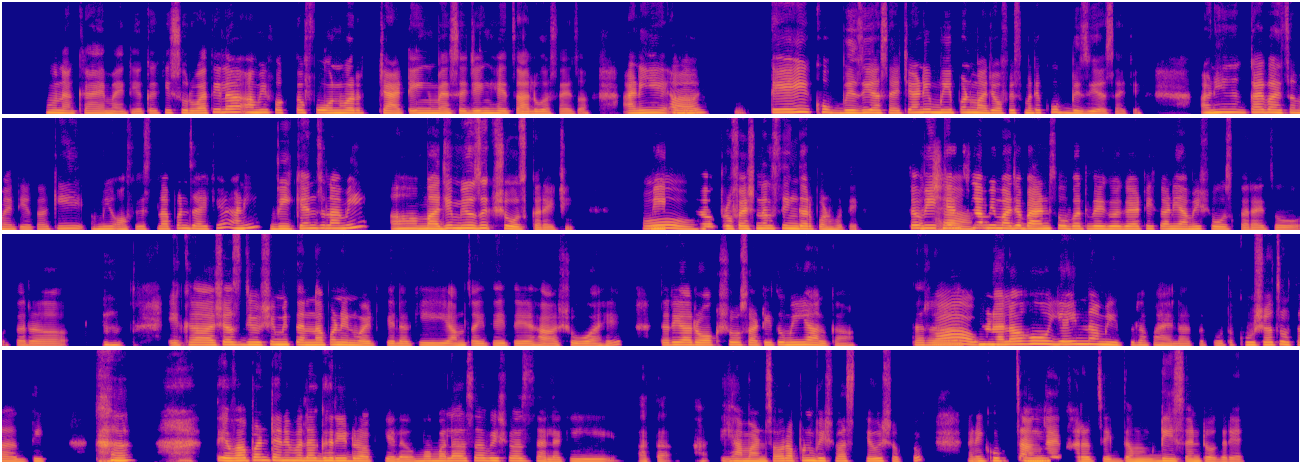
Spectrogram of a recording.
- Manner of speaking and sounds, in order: in English: "चॅटिंग मेसेजिंग"; in English: "वीकेंड्स"; in English: "म्युझिक शोज"; in English: "वीकेंड्स"; in English: "शोज"; other noise; throat clearing; in English: "इन्वाईट"; in English: "शो"; in English: "रॉक शो"; chuckle; in English: "ड्रॉप"; in English: "डिसेंट"
- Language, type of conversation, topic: Marathi, podcast, एखाद्या छोट्या संयोगामुळे प्रेम किंवा नातं सुरू झालं का?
